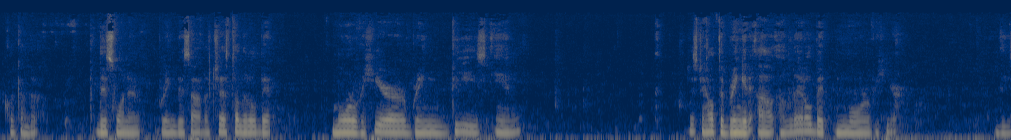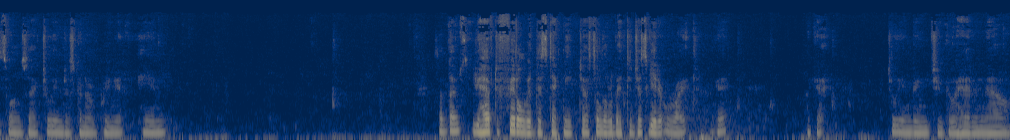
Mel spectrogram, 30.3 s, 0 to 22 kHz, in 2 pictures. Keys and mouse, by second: 0.1 click, 1.3 right click, 2.0 click, 3.4 right click, 4.2 click, 6.0 shift+right click, 6.9 click, 8.3 middle click, 9.2 Tab, 10.2 shift+middle click, 11.8 middle click, 13.0 Tab, 13.5 shift+middle click, 14.6 right click, 15.2 shift+right click, 16.1 click, 17.9 right click, 18.4 click, 20.2 middle click, 21.3 right click, 21.9 shift+right click, 22.9 click, 24.5 middle click, 25.4 Tab, 26.2 shift+middle click, 27.7 shift+middle click, 28.8 Tab, 29.4 right click, 30.1 shift+right click.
